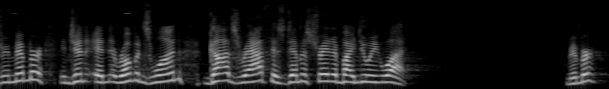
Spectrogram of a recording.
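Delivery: ordinary talk, nothing marked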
